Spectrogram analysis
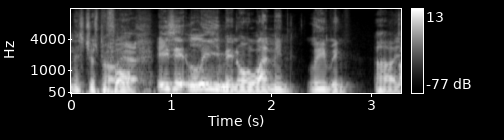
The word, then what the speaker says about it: Leeming: playing, and I swear a commentator said Lemon, and I was like, are you sure, fella? Yeah. And then you said it's spelt Leeming, so it must be Leeming.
